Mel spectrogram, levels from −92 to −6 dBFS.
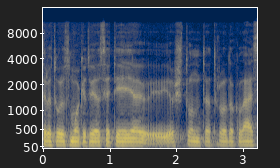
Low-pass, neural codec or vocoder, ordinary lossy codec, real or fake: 10.8 kHz; none; Opus, 64 kbps; real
